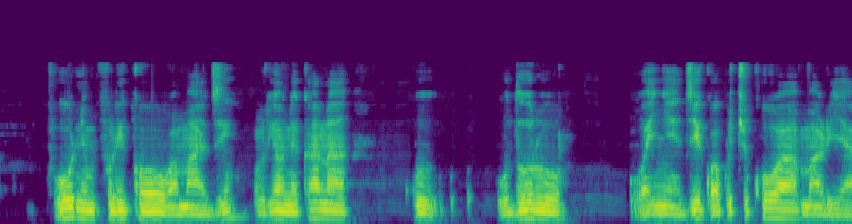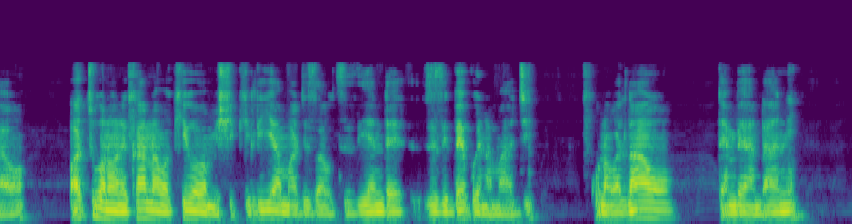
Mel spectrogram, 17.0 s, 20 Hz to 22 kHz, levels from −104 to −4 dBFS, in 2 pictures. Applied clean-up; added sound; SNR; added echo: none; none; none; reverberation time 0.3 s.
